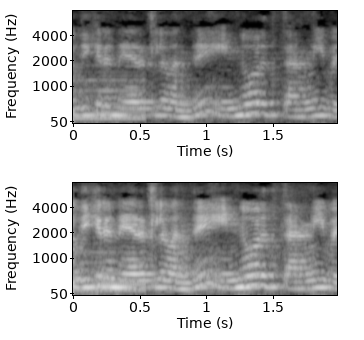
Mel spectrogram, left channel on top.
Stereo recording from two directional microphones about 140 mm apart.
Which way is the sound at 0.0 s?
50° left (ahead or behind).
